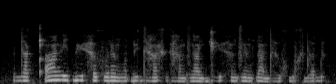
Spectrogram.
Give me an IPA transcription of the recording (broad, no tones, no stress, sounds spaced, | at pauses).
d a ɡ qʼ ã z i ɓ y h a xʷ ə ɾ æ̃ ɡʷ ã ɓ y dʱ ã x ɡʱ ã ɡ z ã j ɡʱ y h ə̃ ɡ z ə̃ ɡ ɗ ã dʱ ə xʷ ɡʷ ə x d ʌ d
